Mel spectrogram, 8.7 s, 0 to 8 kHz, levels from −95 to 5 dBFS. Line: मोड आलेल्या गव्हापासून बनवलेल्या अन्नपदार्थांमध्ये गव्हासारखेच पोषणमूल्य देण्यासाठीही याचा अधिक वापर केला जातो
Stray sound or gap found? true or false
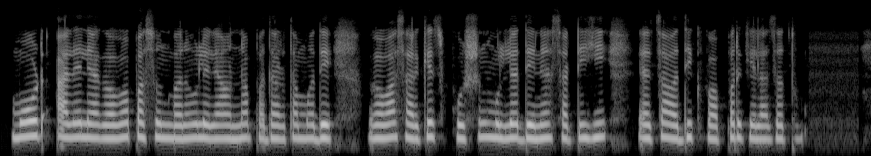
false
